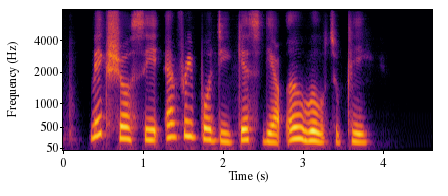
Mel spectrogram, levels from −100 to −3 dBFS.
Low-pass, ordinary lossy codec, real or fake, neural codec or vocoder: none; none; fake; codec, 16 kHz, about 1 kbps, DyCAST, with the encoder's durations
